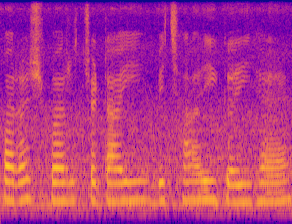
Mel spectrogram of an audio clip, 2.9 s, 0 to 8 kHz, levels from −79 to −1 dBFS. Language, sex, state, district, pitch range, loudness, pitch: Hindi, female, Haryana, Charkhi Dadri, 200-210 Hz, -18 LUFS, 205 Hz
